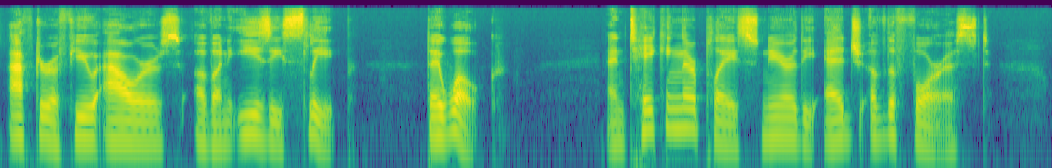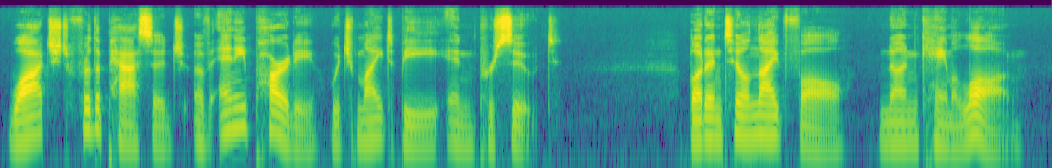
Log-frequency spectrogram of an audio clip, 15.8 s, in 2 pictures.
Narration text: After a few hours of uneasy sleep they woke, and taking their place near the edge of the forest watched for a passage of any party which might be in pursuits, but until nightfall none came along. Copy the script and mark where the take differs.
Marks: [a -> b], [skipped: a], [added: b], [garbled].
After a few hours of uneasy sleep they woke, and taking their place near the edge of the forest watched for [a -> the] passage of any party which might be in [pursuits, -> pursuit] but until nightfall none came along.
